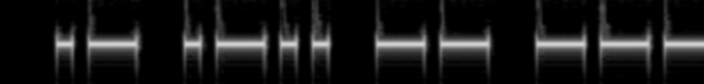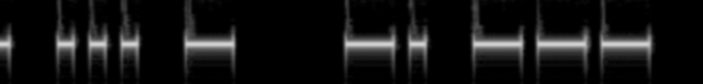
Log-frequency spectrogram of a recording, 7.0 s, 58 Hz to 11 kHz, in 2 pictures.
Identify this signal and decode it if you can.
Morse code, heard as a keyed tone, about 15 wpm, 700 Hz. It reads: ALMOST NO
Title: Sentences from Top 1000 Words - Review Part 6 - 15wpm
